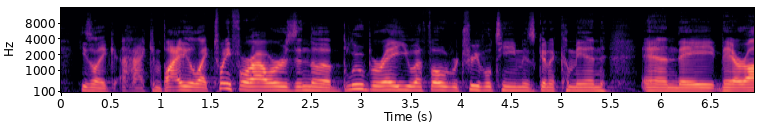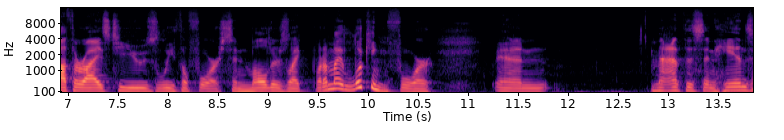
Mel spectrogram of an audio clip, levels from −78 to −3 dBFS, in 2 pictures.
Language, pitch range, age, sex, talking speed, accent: English, 125-155 Hz, 30-49, male, 180 wpm, American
